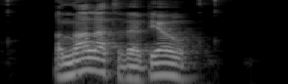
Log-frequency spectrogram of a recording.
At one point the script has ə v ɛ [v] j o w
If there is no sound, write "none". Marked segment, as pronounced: b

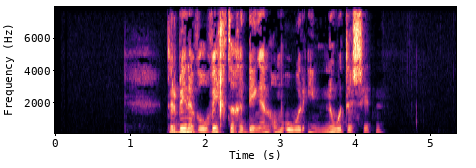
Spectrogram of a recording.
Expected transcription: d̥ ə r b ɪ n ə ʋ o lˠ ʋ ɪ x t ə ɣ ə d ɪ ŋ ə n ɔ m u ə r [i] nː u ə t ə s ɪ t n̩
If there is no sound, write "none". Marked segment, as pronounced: i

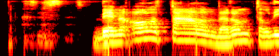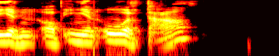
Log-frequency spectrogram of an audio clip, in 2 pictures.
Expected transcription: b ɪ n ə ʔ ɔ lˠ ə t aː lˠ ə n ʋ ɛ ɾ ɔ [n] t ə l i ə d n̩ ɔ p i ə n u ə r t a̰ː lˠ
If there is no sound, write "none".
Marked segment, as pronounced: m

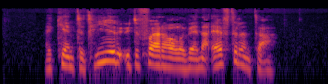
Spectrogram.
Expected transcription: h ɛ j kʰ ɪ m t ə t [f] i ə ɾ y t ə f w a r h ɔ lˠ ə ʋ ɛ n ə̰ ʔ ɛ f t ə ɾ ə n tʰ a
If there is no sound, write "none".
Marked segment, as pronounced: h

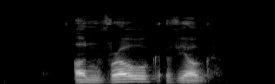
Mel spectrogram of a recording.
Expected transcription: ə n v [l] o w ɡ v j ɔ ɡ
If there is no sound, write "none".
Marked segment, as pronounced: ɹ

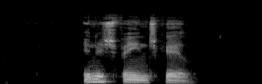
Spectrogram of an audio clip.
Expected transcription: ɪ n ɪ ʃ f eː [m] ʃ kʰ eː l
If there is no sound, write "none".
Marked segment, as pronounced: n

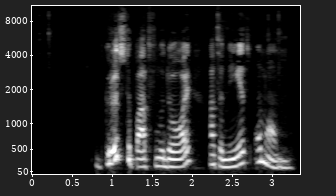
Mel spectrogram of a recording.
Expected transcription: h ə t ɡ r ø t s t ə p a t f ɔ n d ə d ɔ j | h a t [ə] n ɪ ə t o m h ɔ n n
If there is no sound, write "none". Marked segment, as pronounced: ə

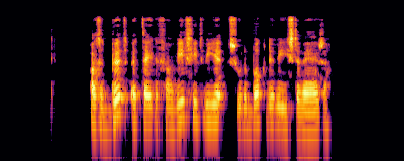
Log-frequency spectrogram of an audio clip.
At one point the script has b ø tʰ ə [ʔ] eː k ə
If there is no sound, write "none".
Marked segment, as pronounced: t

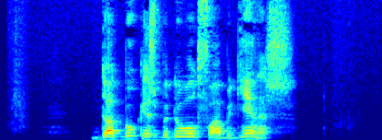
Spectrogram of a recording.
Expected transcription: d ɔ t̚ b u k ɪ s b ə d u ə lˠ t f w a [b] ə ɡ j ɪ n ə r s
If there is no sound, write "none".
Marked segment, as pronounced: b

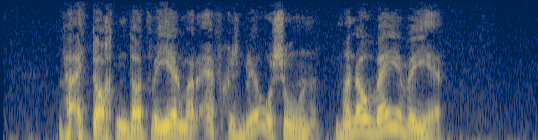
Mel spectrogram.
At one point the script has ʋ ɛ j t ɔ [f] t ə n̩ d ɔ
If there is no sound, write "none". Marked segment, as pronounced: x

